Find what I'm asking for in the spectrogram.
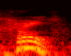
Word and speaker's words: Hrih: Now in Lama Govinda's teaching, the seed syllable for Amitabha is Hri, H-R-I-H.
